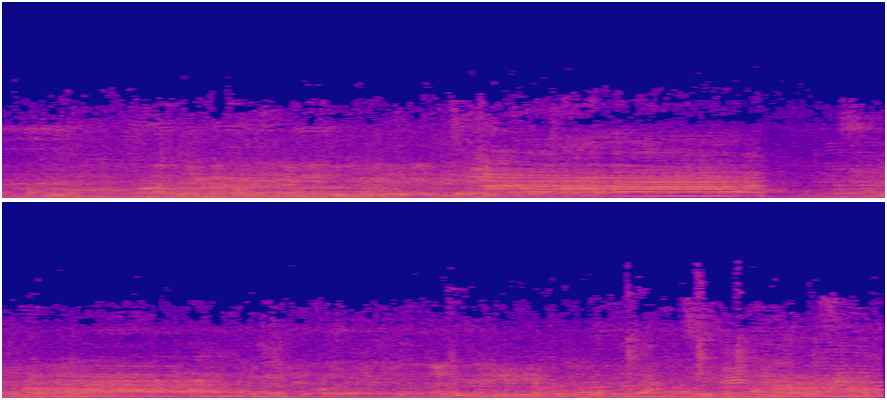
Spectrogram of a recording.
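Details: Cattle calves at Nglangon livestock market in Sragen, Central Java, Indonesia, mooing repeatedly in drawn-out, wavering calls from more than one animal, set against steady market crowd noise and talking.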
